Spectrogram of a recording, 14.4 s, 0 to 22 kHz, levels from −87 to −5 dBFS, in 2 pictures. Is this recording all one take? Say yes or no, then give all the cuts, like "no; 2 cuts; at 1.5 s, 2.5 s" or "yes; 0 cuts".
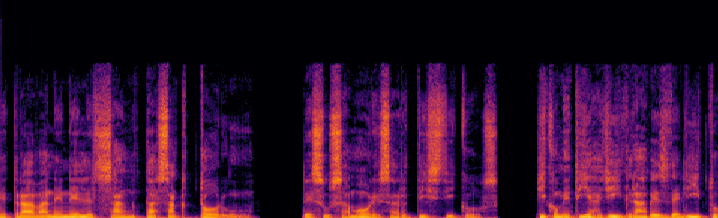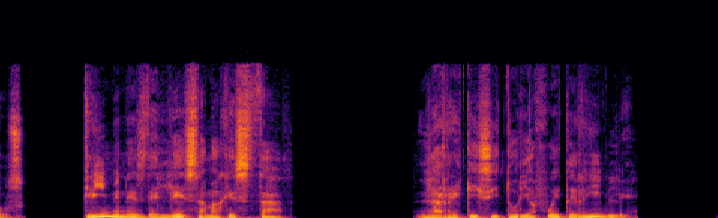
yes; 0 cuts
